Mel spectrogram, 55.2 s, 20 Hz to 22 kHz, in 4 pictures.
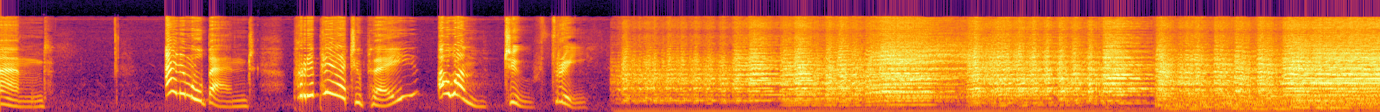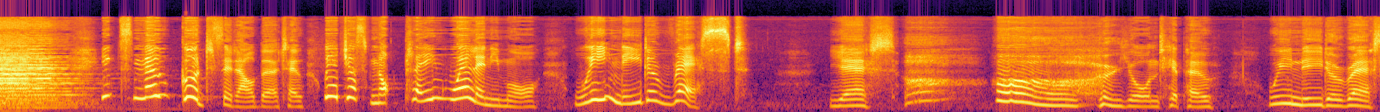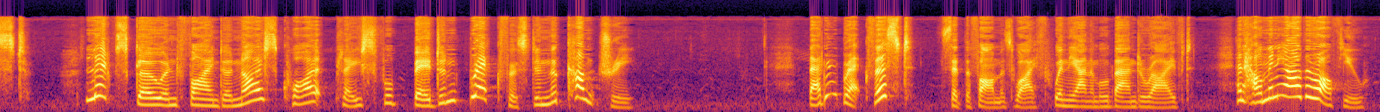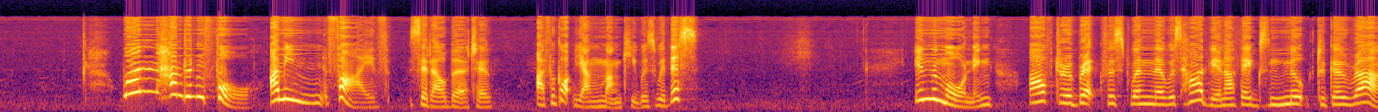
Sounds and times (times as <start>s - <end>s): Speech: 0.0s - 0.6s, 1.6s - 5.9s, 14.8s - 21.4s, 22.1s - 22.8s, 23.8s - 34.0s, 35.7s - 41.3s, 42.6s - 48.4s, 50.5s - 55.1s.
